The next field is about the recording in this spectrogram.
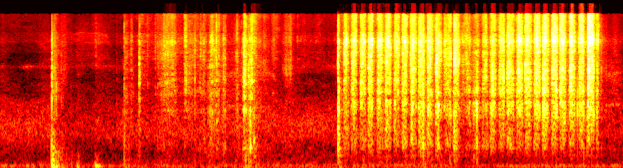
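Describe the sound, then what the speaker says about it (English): Close, rapid back-and-forth scratching of sandpaper in a steady rhythm, preceded by a few scattered knocks and rubs. "basically speaking, you take some sandpaper"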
